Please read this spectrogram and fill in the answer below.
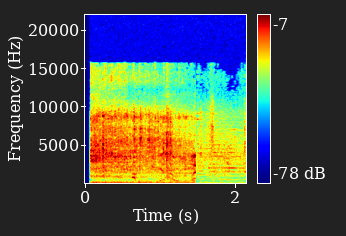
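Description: A motor vehicle's engine running close by, with voices mixed in. It cuts off abruptly about one and a half seconds in, leaving quieter outdoor background noise.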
